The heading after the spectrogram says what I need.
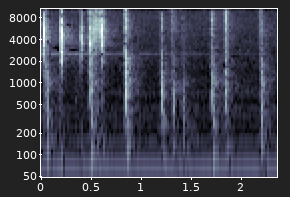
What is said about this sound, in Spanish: Tienes delante un chico que golpea la tapa del bolígrafo.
